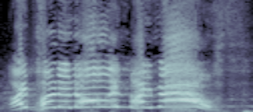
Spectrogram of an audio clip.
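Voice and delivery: very high, very loud yelp; laughing panicked shout. Retold or imitated. To manager reaching for chocolate, loud laughing shriek. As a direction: shriek to stop her grabbing it. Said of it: "I said".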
